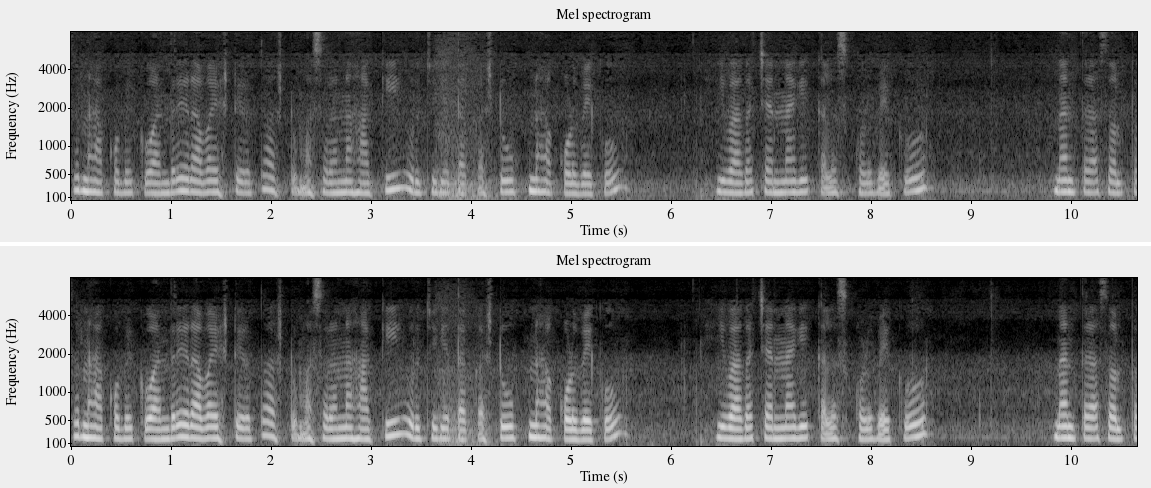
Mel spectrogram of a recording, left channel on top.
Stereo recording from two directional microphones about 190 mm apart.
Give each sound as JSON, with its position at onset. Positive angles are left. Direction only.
{"t": 0.0, "sound": "speech", "side_deg": -15}
{"t": 6.5, "sound": "speech", "side_deg": -15}
{"t": 9.8, "sound": "a woman's voice", "side_deg": -20}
